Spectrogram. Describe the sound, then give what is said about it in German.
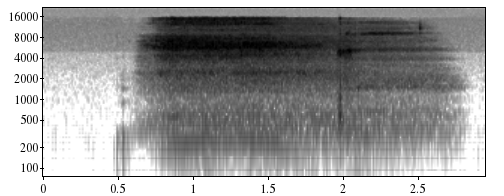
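A deep, slow inhale through the nose lasts about two seconds. It is soft and airy with a steady hiss, begins with a small click and has a faint snuffle near its end. “Atme mit mir tief ein”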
